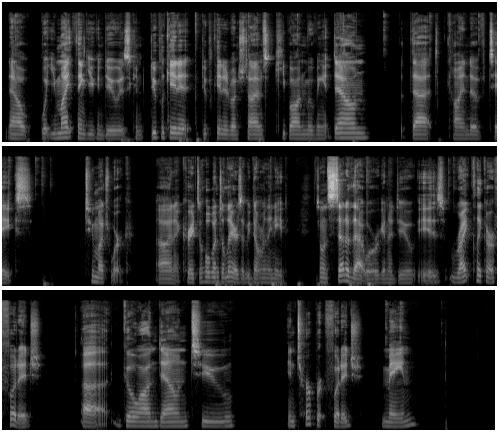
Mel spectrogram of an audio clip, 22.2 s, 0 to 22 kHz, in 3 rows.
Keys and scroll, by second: 1.7 ctrl+c, 2.6 ctrl+d, 2.9 ctrl+d, 8.5 space, 10.5 space, 11.1 ctrl+z, 11.4 ctrl+z, 11.8 ctrl+z, 12.1 ctrl+z, 12.6 ctrl+z, 12.8 ctrl+z.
